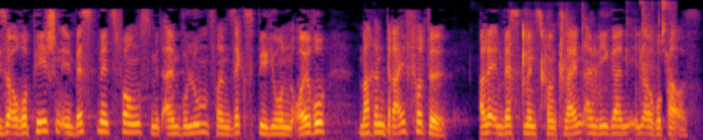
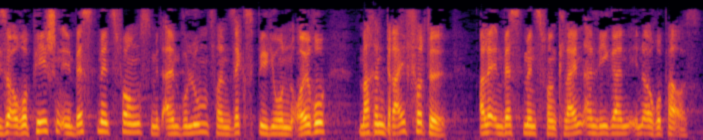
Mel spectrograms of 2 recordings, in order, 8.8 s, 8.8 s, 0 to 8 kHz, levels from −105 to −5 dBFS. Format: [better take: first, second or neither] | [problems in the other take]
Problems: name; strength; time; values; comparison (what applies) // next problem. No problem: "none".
second | noise reduction (neural mask model Resemble Enhance denoiser)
